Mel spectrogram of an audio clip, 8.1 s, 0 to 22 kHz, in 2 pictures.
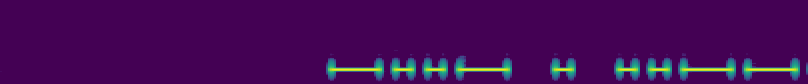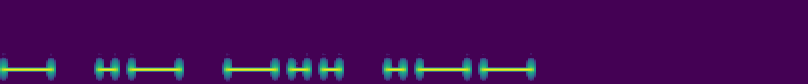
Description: Morse code, heard as a keyed tone, about 16 wpm, 700 Hz. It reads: XE2ADW
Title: DXCC-100 Call Signs - 6 Characters - Repeated 3x - 15wpm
